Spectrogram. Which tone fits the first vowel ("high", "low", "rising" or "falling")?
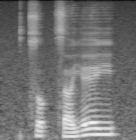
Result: rising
